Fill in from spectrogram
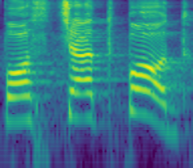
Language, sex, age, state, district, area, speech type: Bengali, female, 18-30, West Bengal, Paschim Bardhaman, rural, read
